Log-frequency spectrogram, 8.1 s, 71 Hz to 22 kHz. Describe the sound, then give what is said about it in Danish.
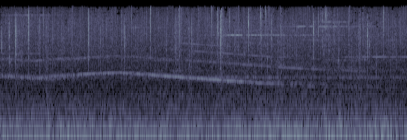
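An emergency vehicle siren, responding to a house fire in Rønne, holds a steady tone that slowly rises then drifts lower over constant rumbling background noise with scattered crackles and clicks. No one speaks. “Der stak høje flammer og masser af røg op fra parcelhuset på Helsevej 12, og udrykningskøretøjerne kom prompte.”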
